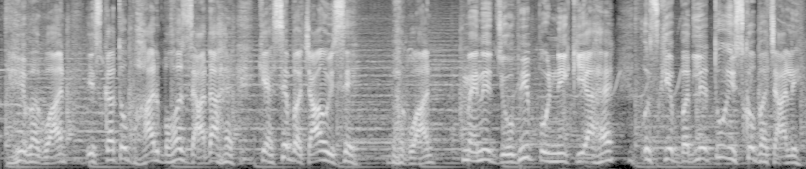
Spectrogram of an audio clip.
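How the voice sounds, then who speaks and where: An actor voicing a kind, righteous, devout young village man in a Hindi animated moral story, speaking earnestly and preachily. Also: a little high, moderate pace, natural voice. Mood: anguished prayer. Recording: loud background music.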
